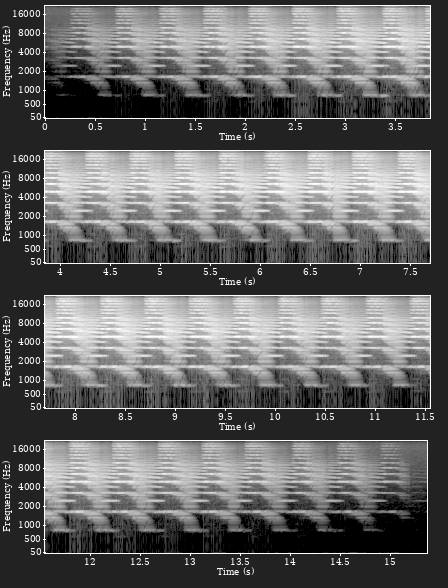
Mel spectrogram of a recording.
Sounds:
alarm

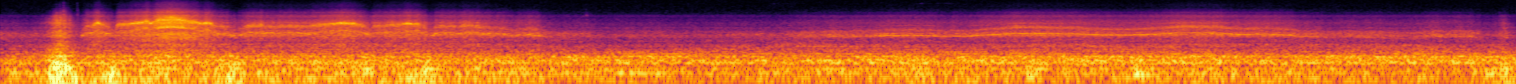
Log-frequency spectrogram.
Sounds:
wind

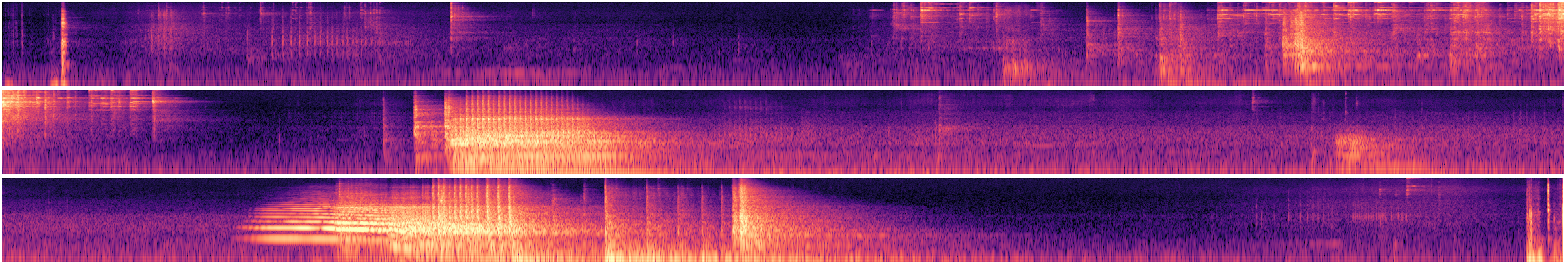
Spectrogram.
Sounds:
keys jangling
domestic sounds

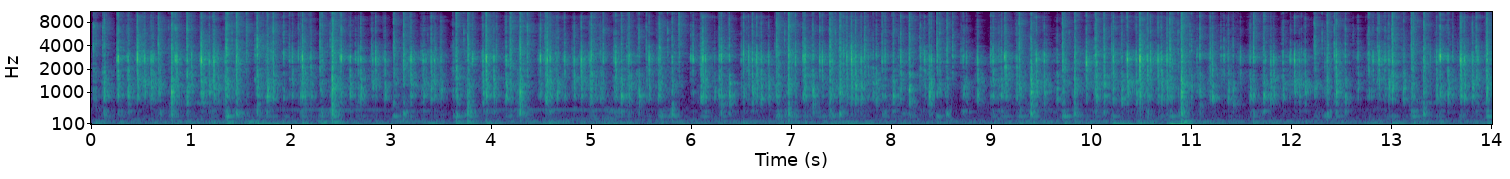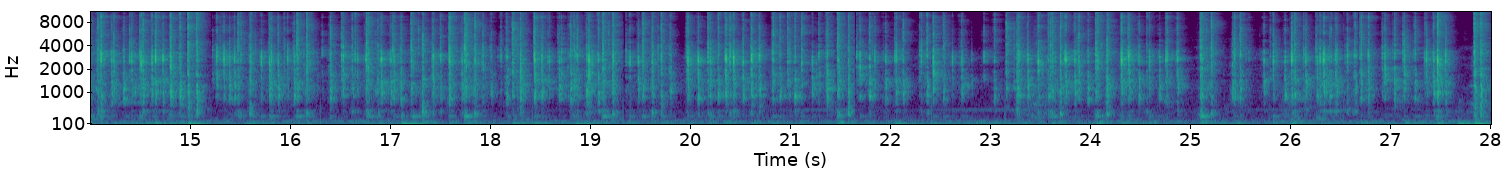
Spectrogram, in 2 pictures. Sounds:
home sounds
typing

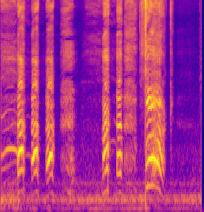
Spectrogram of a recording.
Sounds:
human voice
laughter
speech

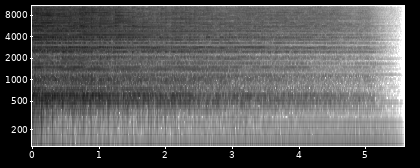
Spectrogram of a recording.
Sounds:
music
hi-hat
musical instrument
percussion
cymbal

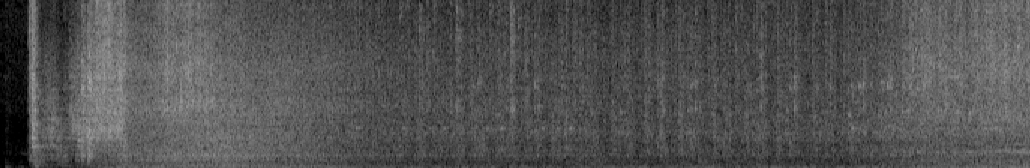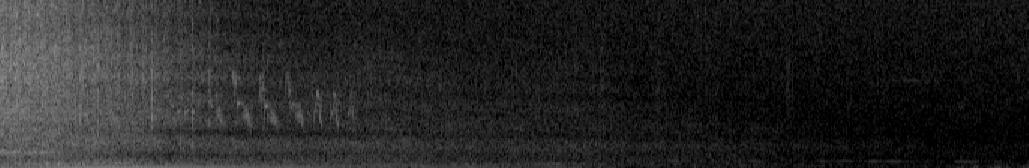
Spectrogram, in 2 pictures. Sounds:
car
motor vehicle (road)
vehicle

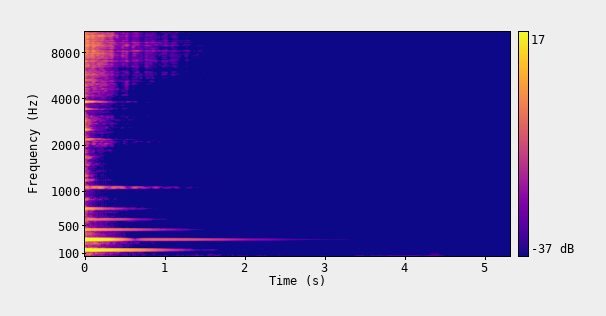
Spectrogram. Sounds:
musical instrument
piano
keyboard (musical)
music

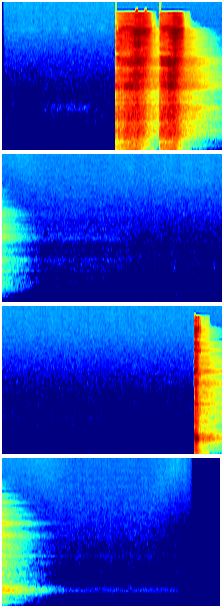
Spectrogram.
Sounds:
eructation

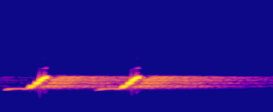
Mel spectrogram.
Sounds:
wild animals
animal
bird

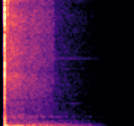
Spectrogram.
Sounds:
thump

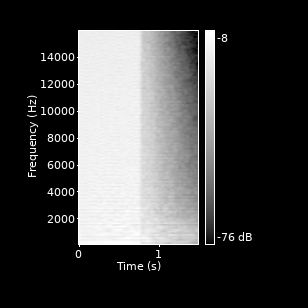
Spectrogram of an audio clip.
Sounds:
alarm

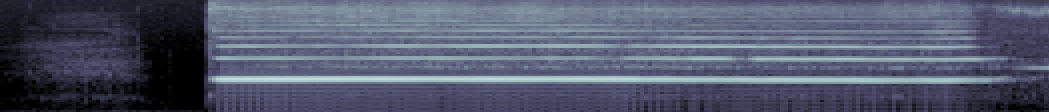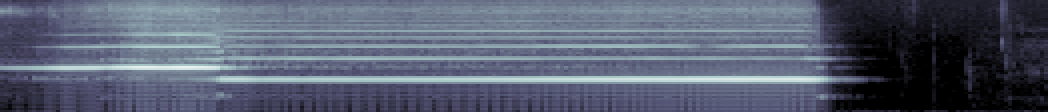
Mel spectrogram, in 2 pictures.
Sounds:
music
musical instrument
wind instrument

